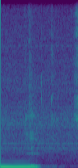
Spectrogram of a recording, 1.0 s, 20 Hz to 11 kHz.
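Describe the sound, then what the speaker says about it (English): A quick bass guitar fill on the 5th fret of the D string, from a bass line: one sustained low note that rings briefly, then cuts off into near silence. "Then I do a quick little fill on the 5th fret of the D string"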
